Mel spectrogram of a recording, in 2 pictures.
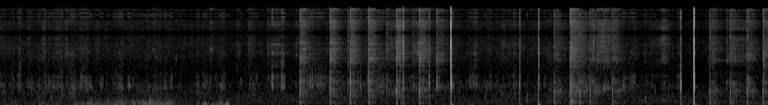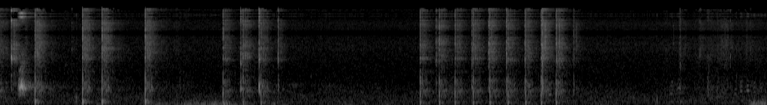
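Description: Paintball markers firing in strings of rapid pops, several shots a second, in repeated bursts, with two single louder sharp cracks.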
